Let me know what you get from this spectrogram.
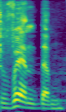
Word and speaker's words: Вендом: Голову, кстати, зовут Вендом. На ударение на первый слог и пишется в одно слово.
